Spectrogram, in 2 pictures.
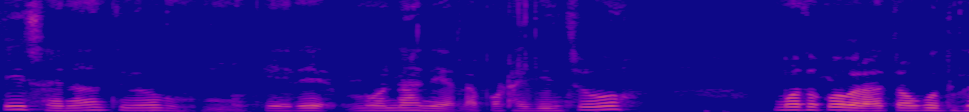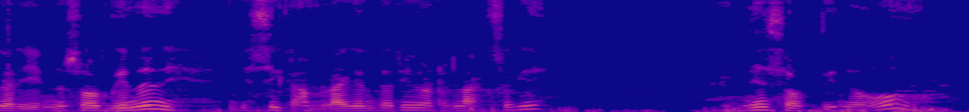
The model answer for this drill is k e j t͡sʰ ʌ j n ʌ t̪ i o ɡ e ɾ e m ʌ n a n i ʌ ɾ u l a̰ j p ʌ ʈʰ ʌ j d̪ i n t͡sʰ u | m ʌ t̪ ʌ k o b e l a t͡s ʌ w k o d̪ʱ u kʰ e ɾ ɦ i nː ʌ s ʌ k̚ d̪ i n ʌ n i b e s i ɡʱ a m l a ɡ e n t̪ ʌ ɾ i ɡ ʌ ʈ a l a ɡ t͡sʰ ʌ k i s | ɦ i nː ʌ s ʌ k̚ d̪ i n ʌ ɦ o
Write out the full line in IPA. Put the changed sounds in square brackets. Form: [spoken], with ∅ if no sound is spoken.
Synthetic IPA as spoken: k e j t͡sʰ ʌ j n ʌ t̪ [j] o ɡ e ɾ e m ʌ n a n i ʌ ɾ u l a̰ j p ʌ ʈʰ [a] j d̪ i n t͡sʰ u | m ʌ t̪ ʌ k o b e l a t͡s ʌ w k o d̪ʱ u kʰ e ɾ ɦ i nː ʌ s ʌ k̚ d̪ i n ʌ n i b e s i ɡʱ a m l a ɡ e n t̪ ʌ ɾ i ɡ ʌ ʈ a l a ɡ t͡sʰ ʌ k i [∅] | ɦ i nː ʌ s ʌ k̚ d̪ i n ʌ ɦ o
